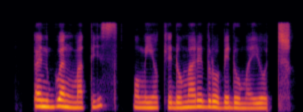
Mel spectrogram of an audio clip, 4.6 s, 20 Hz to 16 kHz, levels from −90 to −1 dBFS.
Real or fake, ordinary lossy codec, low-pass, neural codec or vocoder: fake; none; 7.2 kHz; codec, 16 kHz, 1 kbps, FunCodec, trained on Chinese and English, 50 frames a second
